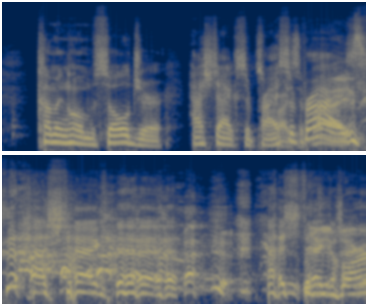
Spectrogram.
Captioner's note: both laugh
